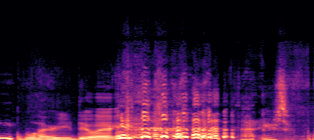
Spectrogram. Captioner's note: guests laugh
